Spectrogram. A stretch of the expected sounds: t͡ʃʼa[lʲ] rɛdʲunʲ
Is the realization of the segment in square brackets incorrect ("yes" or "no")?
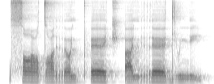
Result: no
